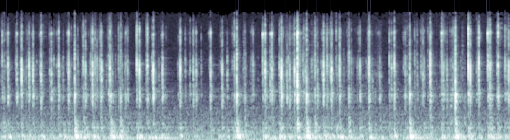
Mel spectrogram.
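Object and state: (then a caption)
Mechanical keyboard with plastic keycaps. Fingertips type quickly on a backlit mechanical keyboard with dark plastic keycaps. The result is a steady stream of short, bright clicks and clacks with a faint low thump under each keystroke, and each one dies away almost instantly.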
